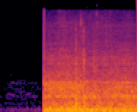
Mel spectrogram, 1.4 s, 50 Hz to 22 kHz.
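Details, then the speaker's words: Truck with DT12 12-speed automated manual transmission accelerating: deep diesel rumble builds under throttle, then a short dip and recovery as it shifts up into second. Normal upshift. "So as I give it gas, obviously it's giving it RPM, but it's also trying to decide if it should shift or not."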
